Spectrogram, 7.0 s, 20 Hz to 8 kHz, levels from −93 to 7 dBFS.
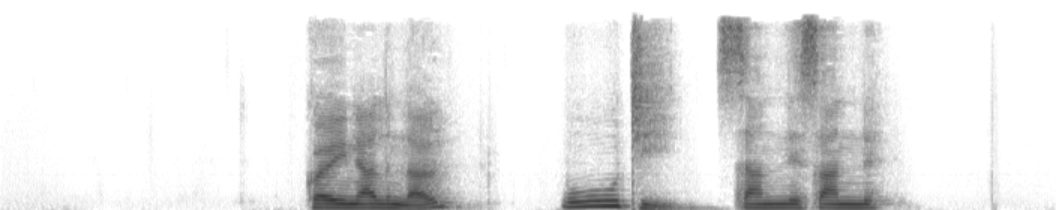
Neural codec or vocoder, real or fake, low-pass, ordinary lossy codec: codec, 16 kHz, 0.5 kbps, X-Codec, HuBERT features, trained on LibriSpeech; fake; 7.2 kHz; AAC, 32 kbps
